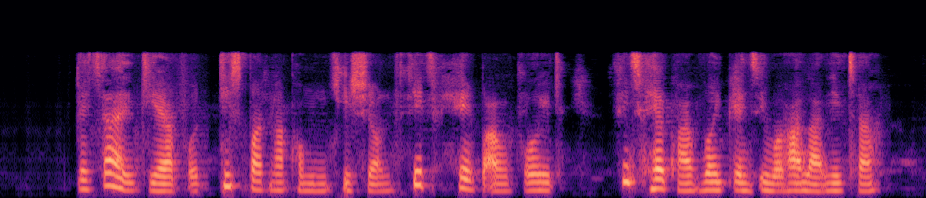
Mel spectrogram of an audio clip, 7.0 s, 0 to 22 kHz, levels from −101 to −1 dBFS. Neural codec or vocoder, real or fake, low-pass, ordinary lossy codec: codec, 16 kHz in and 24 kHz out, 0.6 kbps, FireRedTTS-2 codec; fake; 7.2 kHz; none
